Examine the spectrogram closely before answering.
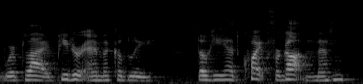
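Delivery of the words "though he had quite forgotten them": plain reading voice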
